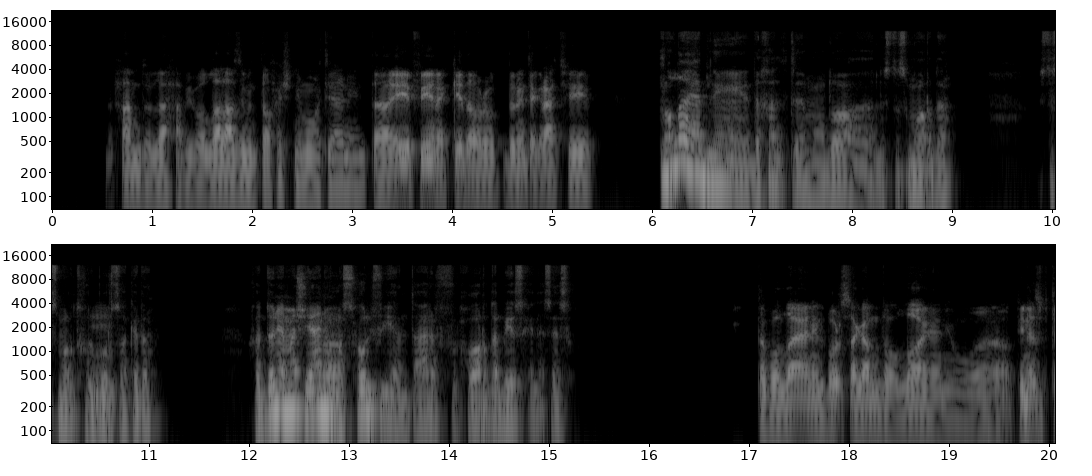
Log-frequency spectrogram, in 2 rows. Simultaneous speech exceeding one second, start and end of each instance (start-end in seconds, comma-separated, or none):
none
